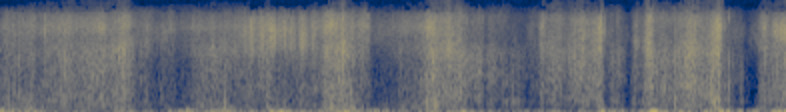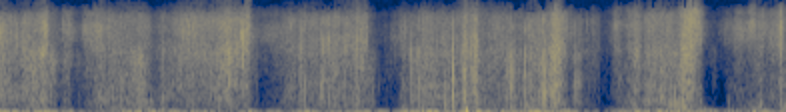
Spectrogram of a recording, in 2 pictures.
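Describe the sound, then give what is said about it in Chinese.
ASMR wiping of the outside of an ear to clear away excess foam, soft, close rustling swipes repeated many times in a steady rhythm, quiet and with no talk. “现在我帮你把耳朵外面稍微擦一下，把多余的泡沫给擦掉。”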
